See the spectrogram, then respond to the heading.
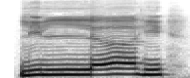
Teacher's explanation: نرقق اللام في اسم الجلاله جل في علاه لانه سبق بكسر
